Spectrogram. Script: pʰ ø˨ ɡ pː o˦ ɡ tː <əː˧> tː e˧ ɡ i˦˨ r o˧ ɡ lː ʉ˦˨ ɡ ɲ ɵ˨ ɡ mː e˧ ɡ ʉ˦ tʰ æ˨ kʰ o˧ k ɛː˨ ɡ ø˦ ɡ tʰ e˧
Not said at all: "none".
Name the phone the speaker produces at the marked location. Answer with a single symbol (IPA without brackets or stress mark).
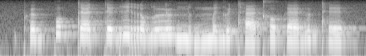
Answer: ɛː˧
